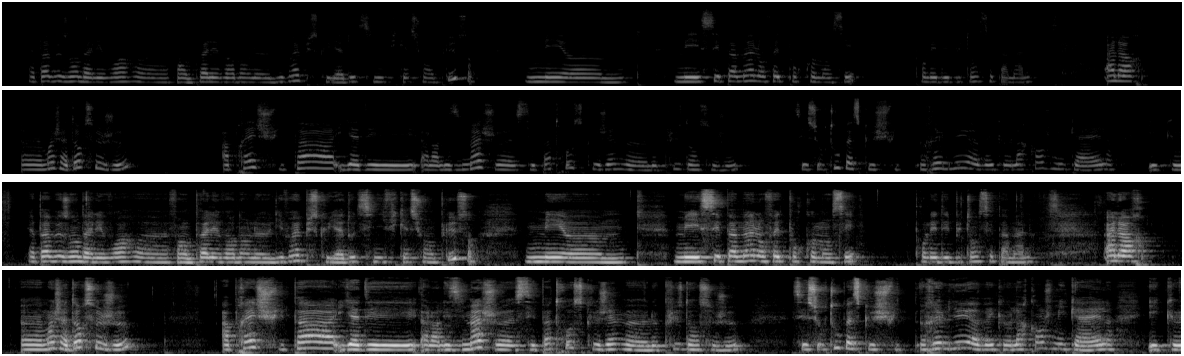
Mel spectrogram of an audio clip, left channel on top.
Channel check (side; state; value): left; quieter; 21.5 dB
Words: Il n'y a pas besoin d'aller voir, on peut aller voir dans le livret puisqu'il y a d'autres significations en plus, mais c'est pas mal en fait pour commencer. Pour les débutants, c'est pas mal. Alors, moi j'adore ce jeu. Après, je suis pas. Il y a des. Alors, les images, c'est pas trop ce que j'aime le plus dans ce jeu. C'est surtout parce que je suis reliée avec l'archange Michael et que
